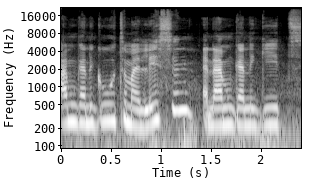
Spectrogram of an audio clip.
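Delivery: put-on New Zealand accent. After the accents are being guessed, the speaker says Kiwi and speaks in a New Zealand accent.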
